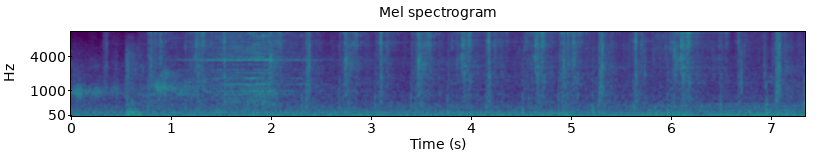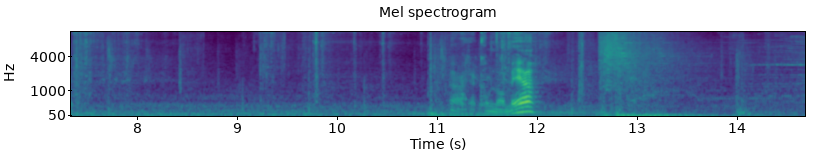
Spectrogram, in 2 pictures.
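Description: Swords clash with a metallic ring.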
